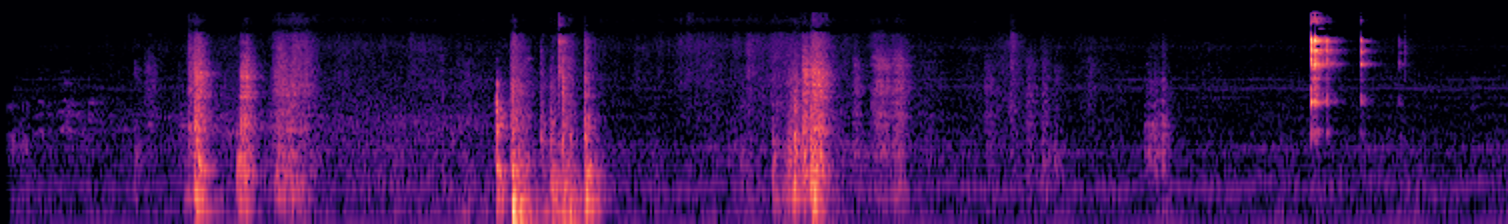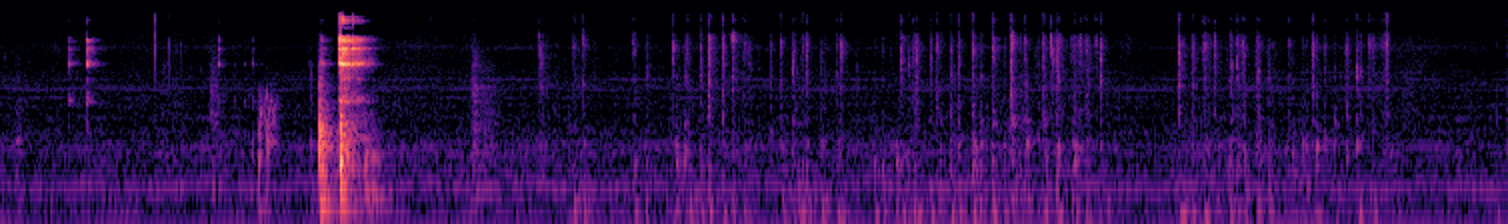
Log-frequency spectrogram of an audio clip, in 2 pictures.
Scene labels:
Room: bedroom; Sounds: window, cutlery and dishes, keyboard typing

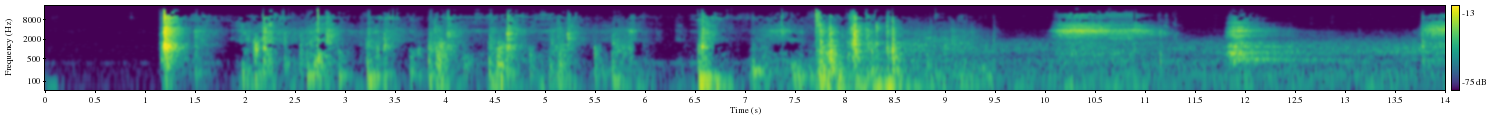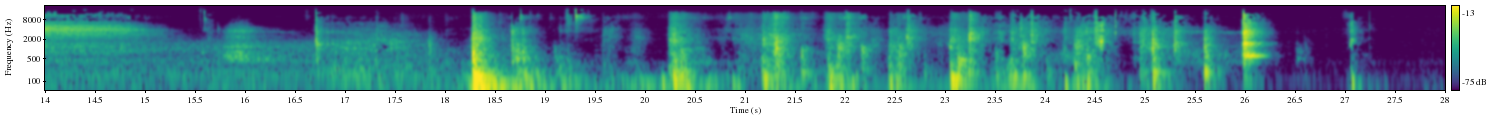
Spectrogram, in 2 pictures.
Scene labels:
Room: living room; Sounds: light switch, footsteps, window (more than once)

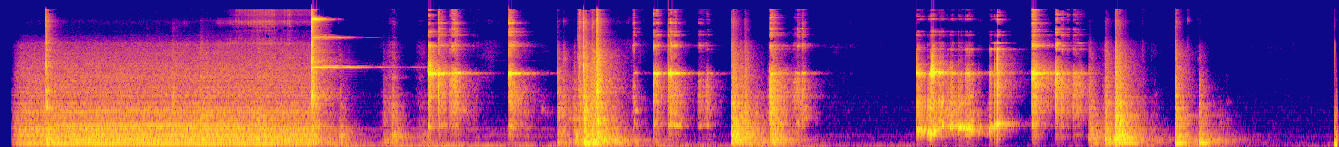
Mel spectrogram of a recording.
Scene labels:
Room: kitchen; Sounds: microwave, cutlery and dishes

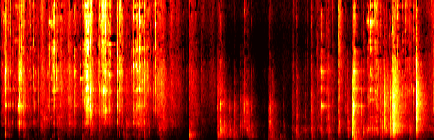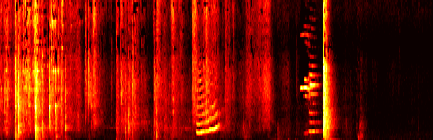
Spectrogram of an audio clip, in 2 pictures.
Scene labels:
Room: bedroom; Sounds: keys, footsteps, door (more than once)

